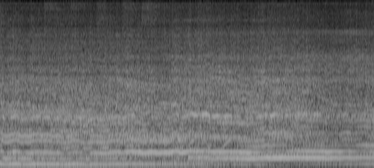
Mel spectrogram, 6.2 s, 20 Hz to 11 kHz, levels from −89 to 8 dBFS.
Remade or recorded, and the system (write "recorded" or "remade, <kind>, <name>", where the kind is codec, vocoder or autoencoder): recorded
